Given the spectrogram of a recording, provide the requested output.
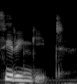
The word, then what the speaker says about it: Serengeti: They originated from Serengeti, because even Serengeti itself is a Maasai word that means endless plains. It's pronounced Siringit in Maasai.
